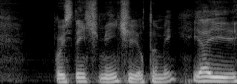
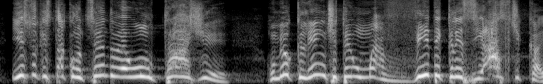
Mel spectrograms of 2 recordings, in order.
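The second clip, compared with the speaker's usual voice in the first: loud, slow and grandiose courtroom plea; pompous lawyer; 8 semitones higher, 8 dB louder than usual. Retold or imitated. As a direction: orate like an outraged attorney.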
